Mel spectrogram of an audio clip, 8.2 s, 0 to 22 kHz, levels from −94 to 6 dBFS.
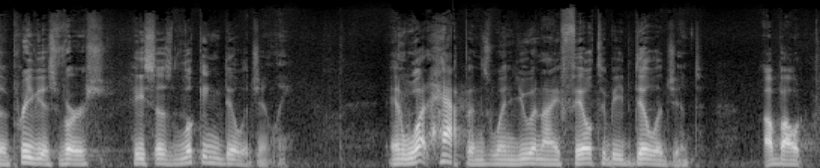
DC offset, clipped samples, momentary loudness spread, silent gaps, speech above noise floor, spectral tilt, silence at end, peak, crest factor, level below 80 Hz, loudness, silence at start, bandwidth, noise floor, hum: under 0.1%; under 0.1%; 14 LU; none; 37 dB; -6.5 dB/octave; 0.2 s; -2 dBFS; 18 dB; -48 dBFS; -18 LUFS; 0 s; 17.5 kHz; -54 dBFS; none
